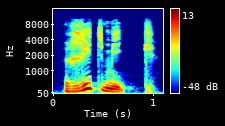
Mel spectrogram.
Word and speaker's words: rythmique: remember y pronounce like and then h doesn't exist ryth mi rythmique en ruin don't pronounce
